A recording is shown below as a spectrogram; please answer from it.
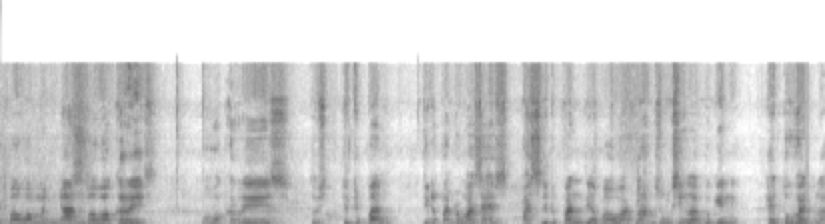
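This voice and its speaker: A man with a fairly high voice tells a personal story with animated energy. He acts out the other people in it and often corrects himself as he goes. A faint hum of ambience sits behind him. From Indonesia. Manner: lively, acts out quoted voices, many self-corrections. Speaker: spiritual healer recounting his story.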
